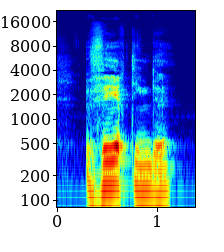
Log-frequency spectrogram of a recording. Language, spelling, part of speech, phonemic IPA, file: Dutch, 14e, adjective, /ˈvertində/, Nl-14e.ogg
- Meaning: abbreviation of veertiende (“fourteenth”); 14th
